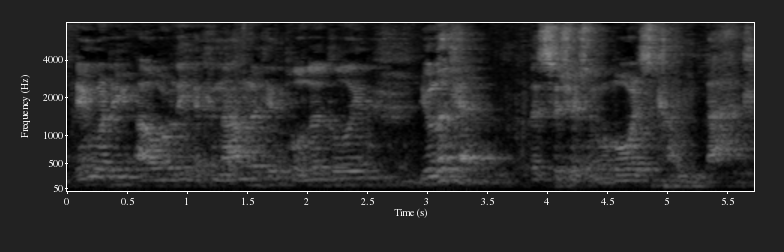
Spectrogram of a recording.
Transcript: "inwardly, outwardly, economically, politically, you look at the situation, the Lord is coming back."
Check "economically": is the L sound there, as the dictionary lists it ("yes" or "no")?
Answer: no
